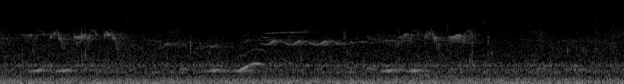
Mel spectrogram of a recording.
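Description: Birds calling in the background: short repeated chirps and a warbling trill about three seconds in, over steady low outdoor background noise.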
